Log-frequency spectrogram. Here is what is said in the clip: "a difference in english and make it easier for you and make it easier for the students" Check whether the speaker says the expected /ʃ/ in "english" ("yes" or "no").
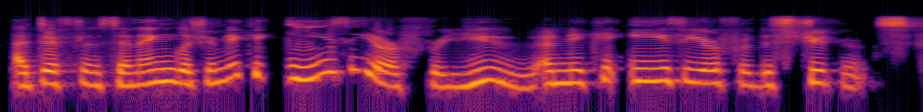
yes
